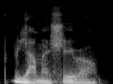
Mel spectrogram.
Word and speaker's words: Yamashiro: And my pronunciation is straight on for the record for Yamashiro.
